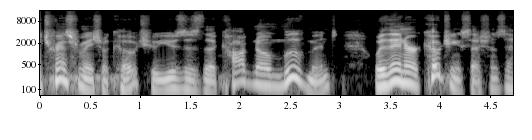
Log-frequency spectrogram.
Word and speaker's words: Cognomovement: coach a uh what do how do I pronounce this correctly Katie a cogno movement you got it yep perfect cogno movement practitioner this is why we do the show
